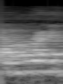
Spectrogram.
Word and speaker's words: honorary: So silent H. So remember we also put an before the word that begins with silent H.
